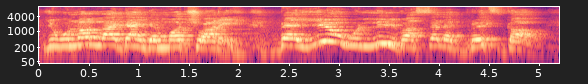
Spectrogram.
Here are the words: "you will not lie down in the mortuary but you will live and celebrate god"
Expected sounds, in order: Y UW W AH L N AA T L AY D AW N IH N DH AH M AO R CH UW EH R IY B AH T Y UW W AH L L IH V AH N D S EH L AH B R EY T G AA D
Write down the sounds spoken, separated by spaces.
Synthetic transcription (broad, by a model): Y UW W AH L N AA T L AY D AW IH N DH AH M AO CH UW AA R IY B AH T Y UW W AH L L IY V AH S EH L AH B R EY T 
